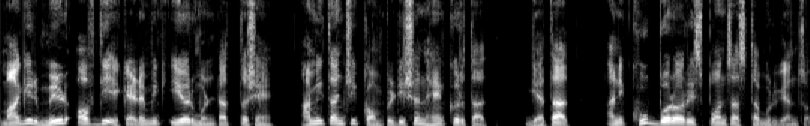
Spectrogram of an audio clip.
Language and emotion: Goan Konkani, neutral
